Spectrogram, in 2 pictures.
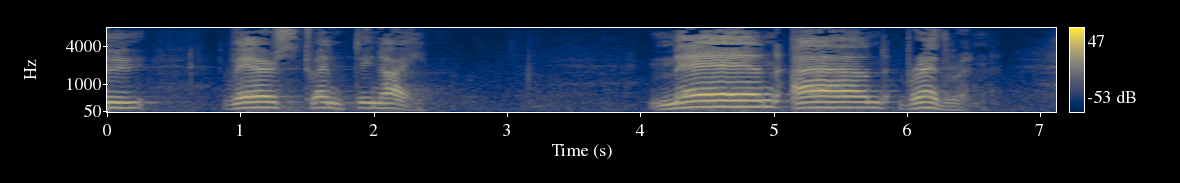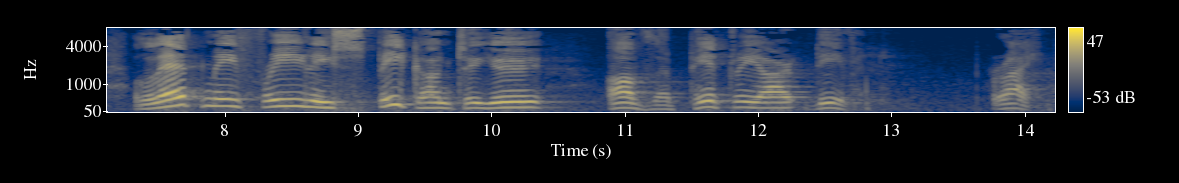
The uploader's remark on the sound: Preached in Grafton. At the Lord's Day Morning service on 24th June, 2018.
